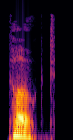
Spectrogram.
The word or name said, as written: poked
